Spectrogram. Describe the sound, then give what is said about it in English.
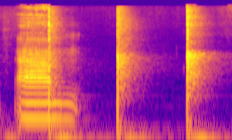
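A short voiced exclamation, then two loud, sharp hand claps spaced about half a second apart, each with a quick, ringing decay. “Well, I'm clapping my boy.”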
